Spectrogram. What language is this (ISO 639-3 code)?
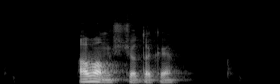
ukr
